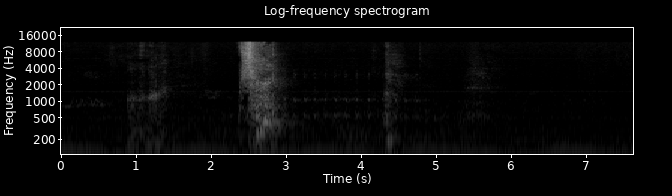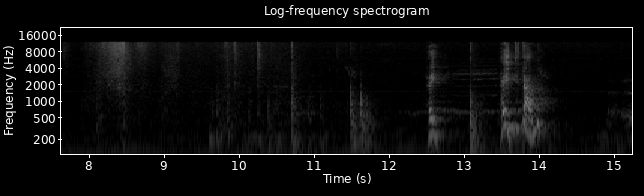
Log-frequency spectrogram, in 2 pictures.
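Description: A young woman sobs and cries out close by.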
